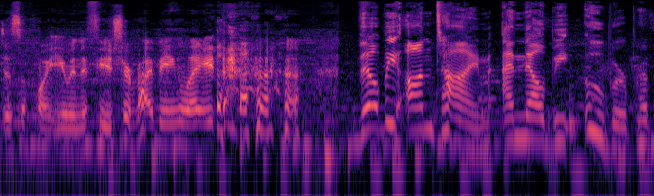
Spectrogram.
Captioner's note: laughter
